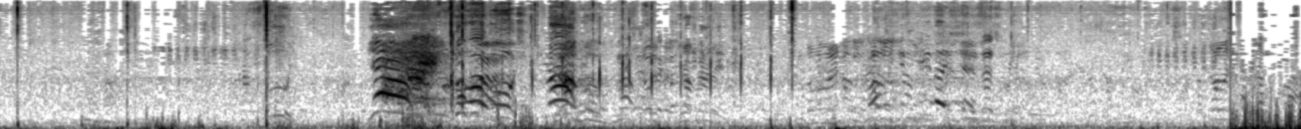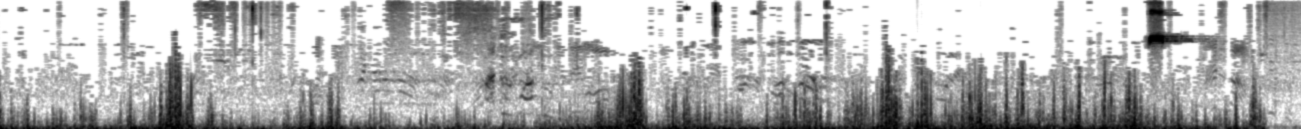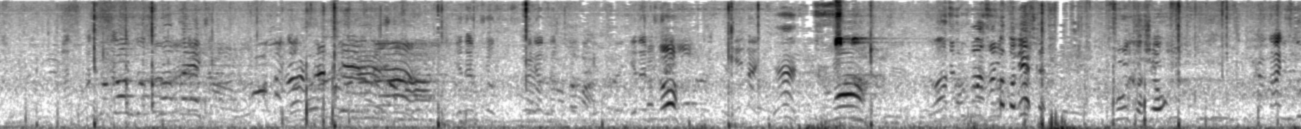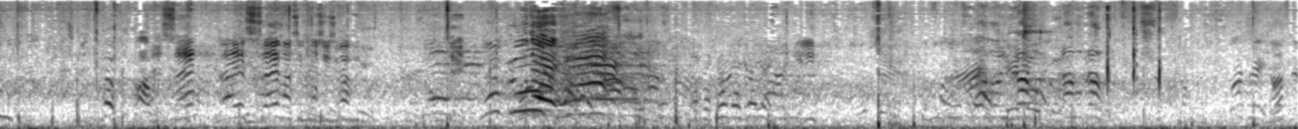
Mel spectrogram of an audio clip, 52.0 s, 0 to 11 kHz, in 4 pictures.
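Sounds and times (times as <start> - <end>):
players shouting: 3.7 - 6.2, 27.0 - 30.7, 37.2 - 47.2
wind buffeting microphone: 11.5 - 26.7
referee's whistle: 24.5 - 25.1, 34.3 - 34.8
players calling out: 33.7 - 50.6.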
